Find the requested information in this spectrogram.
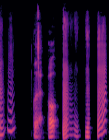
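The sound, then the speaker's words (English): Fart noises: a run of six short, buzzy, blurting bursts with brief gaps between them, moderately loud and alone. “fart noises.”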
